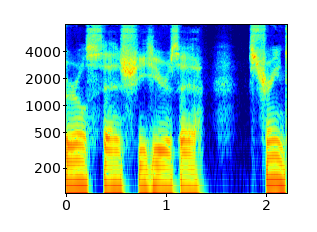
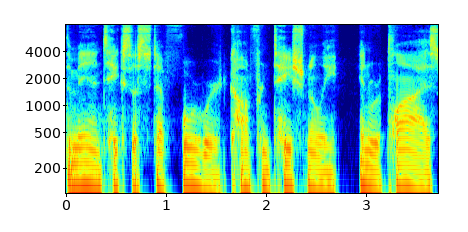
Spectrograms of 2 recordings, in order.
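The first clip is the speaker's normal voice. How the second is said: ordinary delivery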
